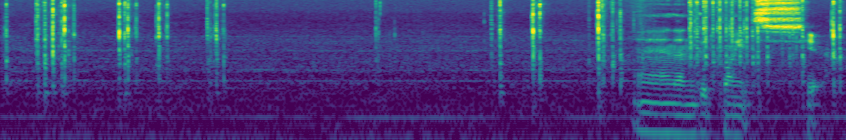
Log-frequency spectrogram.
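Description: Computer keyboard typing: irregular single keystrokes, spaced apart, as a word is typed, corrected and finished. A short murmur of a man's voice comes in near the end.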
